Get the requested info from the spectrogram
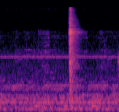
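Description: A quiet room with a faint steady hum, broken by one short, sharp click about one and a half seconds in.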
